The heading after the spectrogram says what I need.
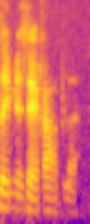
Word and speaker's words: Les Misérables: Kevin, it's pronounced Les Misérables.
